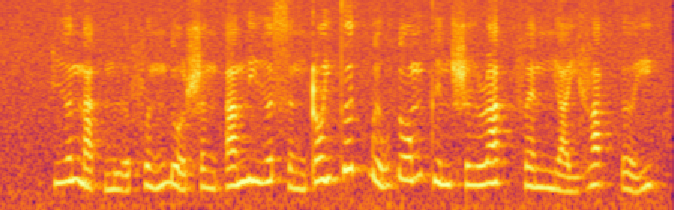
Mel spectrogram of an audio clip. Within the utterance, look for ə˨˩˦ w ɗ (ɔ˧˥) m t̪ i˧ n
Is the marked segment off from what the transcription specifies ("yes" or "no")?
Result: no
